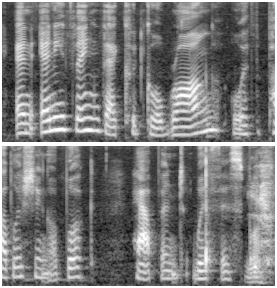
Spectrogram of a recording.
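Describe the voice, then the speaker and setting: Speaking at a fairly slow pace, a woman with a medium pitch uses lively intonation and vocal fry. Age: 70s. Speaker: author and retired teacher. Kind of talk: interview answer.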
